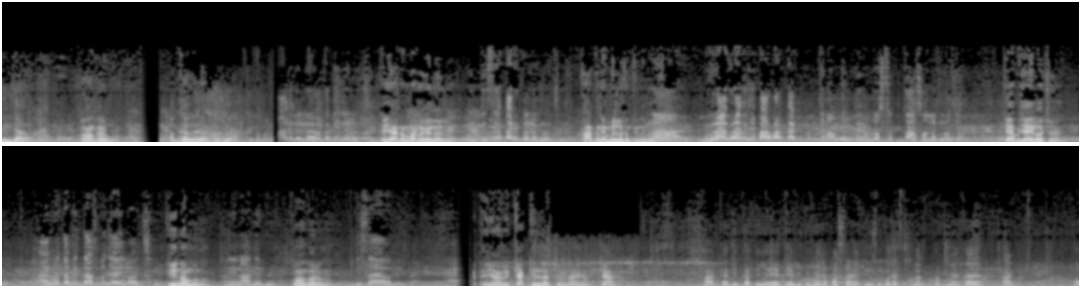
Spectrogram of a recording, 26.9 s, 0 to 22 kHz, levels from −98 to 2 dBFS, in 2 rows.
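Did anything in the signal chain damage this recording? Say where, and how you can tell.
Yes. The damage is in the network and call-processing stages. At 1.73 to 1.98 s the sound stretches into a fading tail, then about 130 ms of silence, and resumes where it stopped. This is a call audio freeze, likely from delayed packets draining the jitter buffer.

Short concealed packet loss hits at 2.10 s. About 40 ms of audio never arrived. The receiver patched the hole by carrying the last sound forward, heard as a brief smear. It also shed about that much delay.

There are two call bitrate drops, both from the call's bandwidth estimate falling. From 2.44 to 4.88 s the rate falls from 40 to 13 kbps and the sound turns rough. From 19.94 to 21.50 s it falls from 40 to 12 kbps. There the bandwidth shrinks from 20 kHz to 8 kHz, so the top end goes dull.

A jitter buffer slow-down runs from 2.49 to 4.25 s. 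Playback drops to 98% speed at unchanged pitch. The receiver repeated pitch periods to add 41 ms of reserve, and sounds come out slightly drawn out.

There are two jitter buffer speed-ups, at 7.69 to 13.11 s and 21.45 to 24.91 s. Both run at 104% speed with pitch held. The receiver cut short pitch-period pieces to trim excess delay, roughly a fifth and a seventh of a second.

Repeated packet loss (robotic sound) occurs from 19.15 to 19.50 s. Three gaps, the longest 155 ms, leave about half that stretch concealed. Each patch repeats the last sound before the next hole arrives, so it sounds choppy.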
